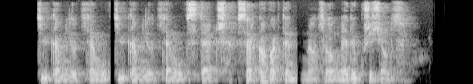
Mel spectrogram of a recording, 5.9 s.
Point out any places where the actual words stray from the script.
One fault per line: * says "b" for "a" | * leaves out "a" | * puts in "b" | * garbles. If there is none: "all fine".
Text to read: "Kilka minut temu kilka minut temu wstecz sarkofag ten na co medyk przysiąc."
all fine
